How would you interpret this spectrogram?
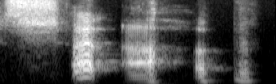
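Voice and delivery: laughing, mock outrage; laughing shut up. Real, not acted. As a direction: gasp it out through a laugh. Laughing at the comparison.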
